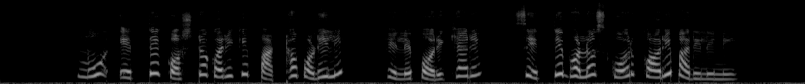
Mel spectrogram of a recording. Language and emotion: Odia, sad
